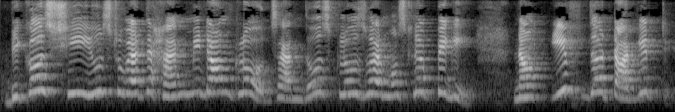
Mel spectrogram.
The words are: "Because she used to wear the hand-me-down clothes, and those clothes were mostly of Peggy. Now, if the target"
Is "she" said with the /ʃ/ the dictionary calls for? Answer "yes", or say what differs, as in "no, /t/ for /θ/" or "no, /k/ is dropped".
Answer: yes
